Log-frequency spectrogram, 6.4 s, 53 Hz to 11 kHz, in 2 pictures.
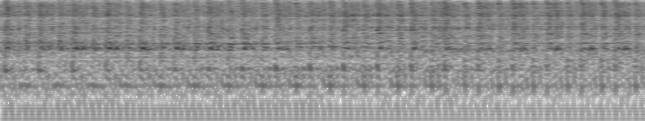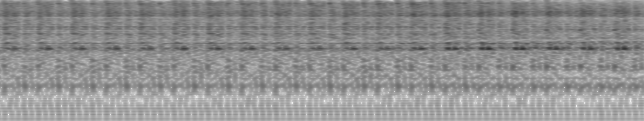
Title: Knocking sound Volvo XC90 d5 - Help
